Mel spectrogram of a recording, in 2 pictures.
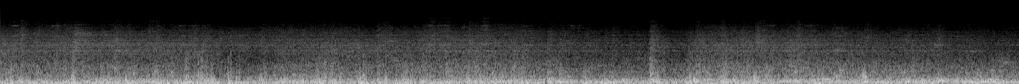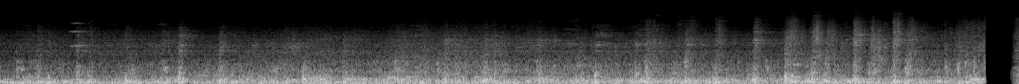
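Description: Indian Railways passenger coach running along the track: a steady rumble of wheels on rails with a clickety-clack over the rail joints, and a quick run of sharp clicks in the last few seconds. The sound cuts off suddenly just before the end.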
